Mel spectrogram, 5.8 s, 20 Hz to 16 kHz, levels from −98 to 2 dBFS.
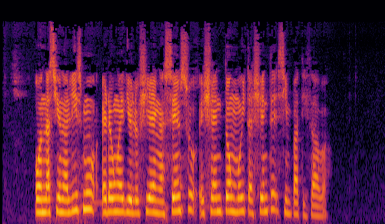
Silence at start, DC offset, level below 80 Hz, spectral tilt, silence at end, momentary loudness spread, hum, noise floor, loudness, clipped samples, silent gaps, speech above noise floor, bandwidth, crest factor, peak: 0.55 s; under 0.1%; -62 dBFS; -4 dB/octave; 0.9 s; 11 LU; none; -70 dBFS; -17 LUFS; under 0.1%; none; 53 dB; 11 kHz; 16 dB; 0 dBFS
